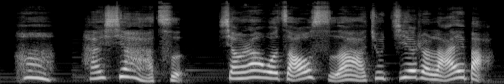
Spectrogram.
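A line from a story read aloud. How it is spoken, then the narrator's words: Sarcastic, mocking cry. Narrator (Chinese): 冷雪茹阴阳怪气的叫道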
